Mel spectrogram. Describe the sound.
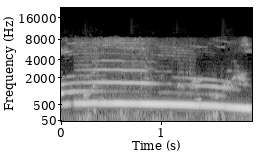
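A wolf lets out one long, sustained howl, loud and clearly tonal, holding a steady pitch before sliding slightly lower near the end.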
